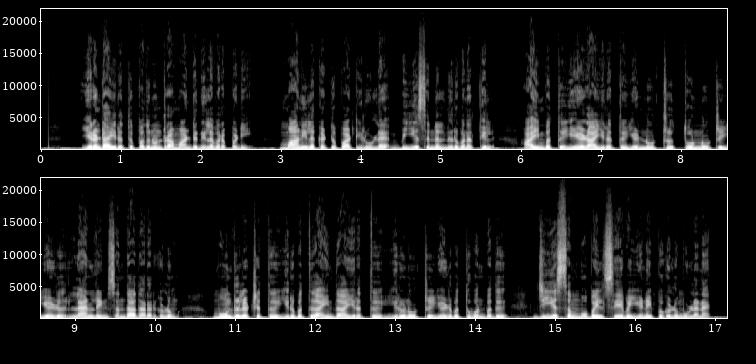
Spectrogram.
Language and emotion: Tamil, neutral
